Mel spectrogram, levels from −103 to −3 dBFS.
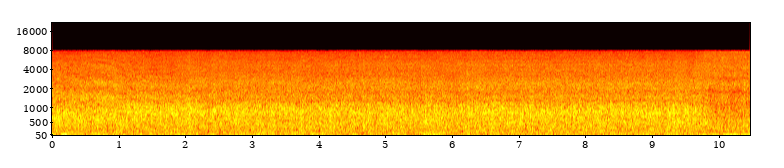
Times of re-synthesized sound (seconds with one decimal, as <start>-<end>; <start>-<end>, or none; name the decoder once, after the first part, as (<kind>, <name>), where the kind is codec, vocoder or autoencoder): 1.8-3.4 (codec, DAC); 5.5-6.5; 9.2-10.0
